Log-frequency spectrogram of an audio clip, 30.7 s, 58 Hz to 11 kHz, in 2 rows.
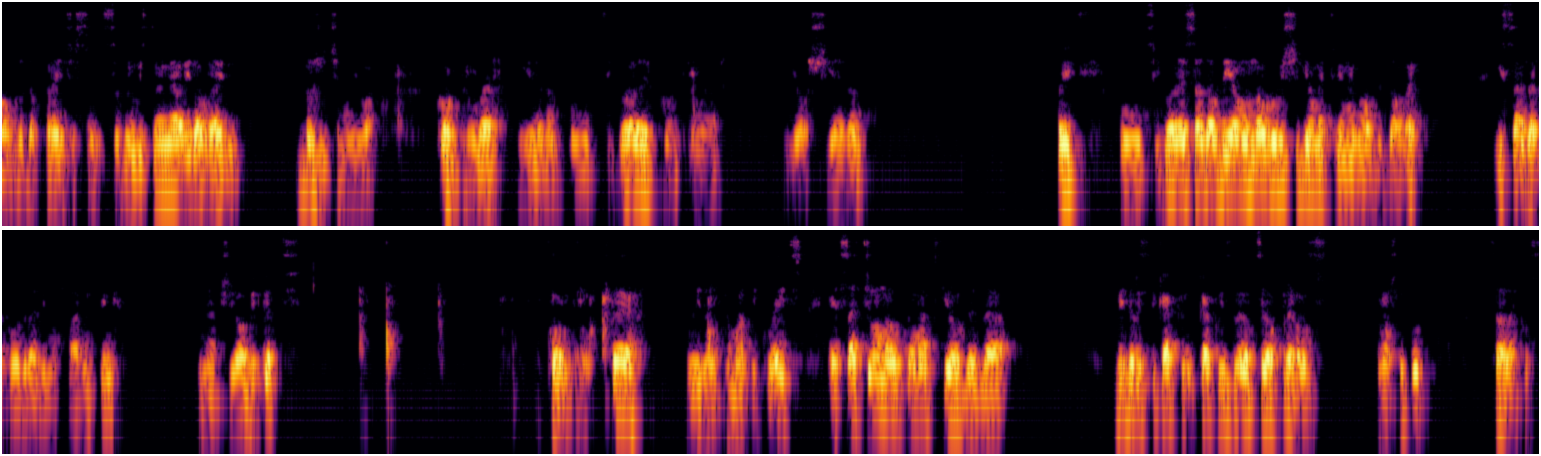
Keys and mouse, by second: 3.9 ctrl+r, 6.7 ctrl+r, 16.0 Tab, 21.1 ctrl+p, 29.6 click.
